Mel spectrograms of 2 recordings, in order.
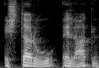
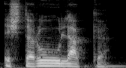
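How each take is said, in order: First: The vowel before 'l' is kept. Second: The vowel before 'l' is dropped.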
